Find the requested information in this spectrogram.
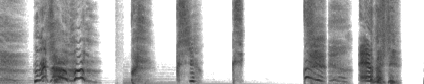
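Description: Voiced gasps and sharp breath intakes leading into sneeze-like bursts from a cartoon character. Acted gasping and sneezing.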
